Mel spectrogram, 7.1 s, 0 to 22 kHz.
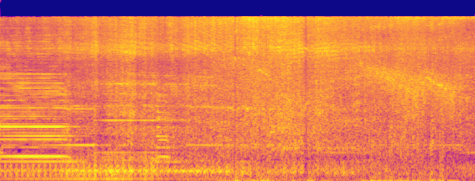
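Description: CC 201 diesel-electric locomotive sounding its multi-tone air horn as it passes close by; the horn chord cuts off about a second in. The passenger coaches then run past on the rails, the rumble slowly fading.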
